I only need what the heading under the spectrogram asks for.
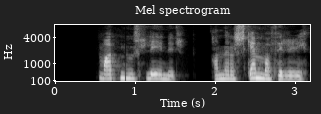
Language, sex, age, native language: Icelandic, male, 12, Icelandic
